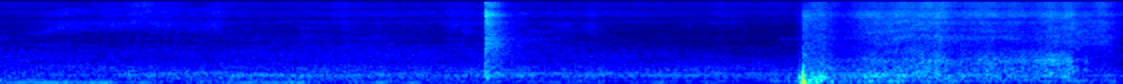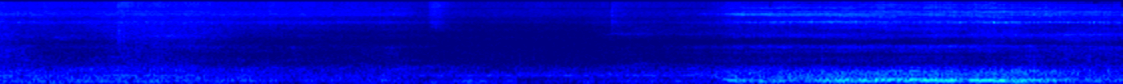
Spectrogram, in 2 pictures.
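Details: Loud, rough snoring with a sharp snort from a sleeping adult woman (mother), heard by the father from another room while watching TV; quiet background; snoring.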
